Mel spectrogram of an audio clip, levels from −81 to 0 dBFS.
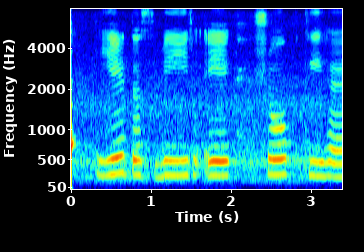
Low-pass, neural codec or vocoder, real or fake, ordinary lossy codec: none; none; real; none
